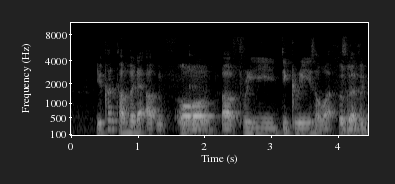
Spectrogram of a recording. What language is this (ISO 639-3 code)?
eng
